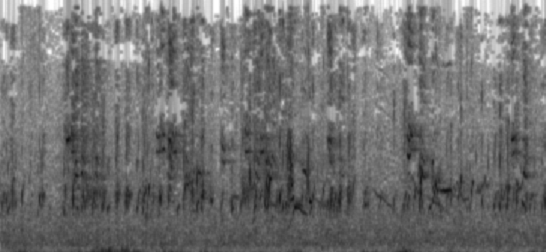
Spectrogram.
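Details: Goldfinch song for training caged singers: a fast, jangling stream of twittered and tinkling notes, steady and busy throughout, with a few dull low knocks underneath.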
